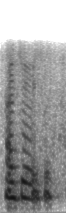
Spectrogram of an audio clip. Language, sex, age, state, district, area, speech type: Nepali, female, 18-30, West Bengal, Darjeeling, rural, conversation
